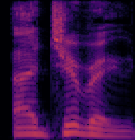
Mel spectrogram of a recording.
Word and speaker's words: Giroud: Giroud.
